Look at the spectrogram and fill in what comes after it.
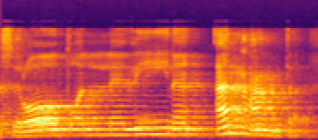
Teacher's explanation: یہ نون ساکن ہے اور اس کے بعد عین حروف اظہار میں سے ہے، اس لیے اظہار حلقی ہوگا.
